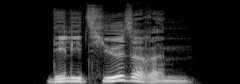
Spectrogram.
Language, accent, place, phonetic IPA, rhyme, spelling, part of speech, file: German, Germany, Berlin, [deliˈt͡si̯øːzəʁəm], -øːzəʁəm, deliziöserem, adjective, De-deliziöserem.ogg
- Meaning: strong dative masculine/neuter singular comparative degree of deliziös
